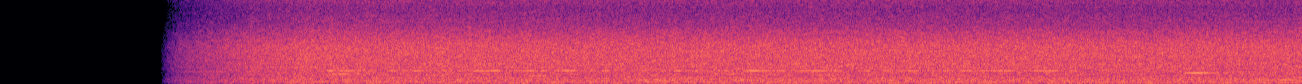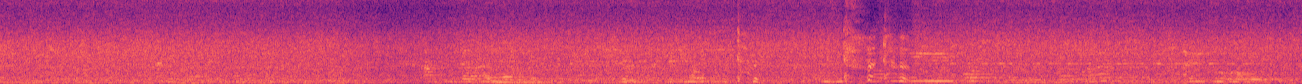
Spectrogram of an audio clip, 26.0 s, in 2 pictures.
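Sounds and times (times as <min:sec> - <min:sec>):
heavy rain falling: 0:01.7 - 0:26.0.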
